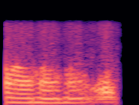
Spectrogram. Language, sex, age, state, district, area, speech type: Kannada, male, 30-45, Karnataka, Mandya, rural, conversation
